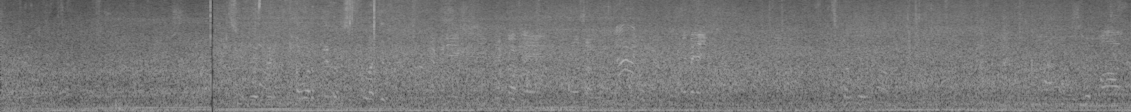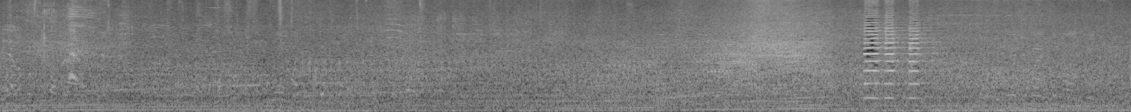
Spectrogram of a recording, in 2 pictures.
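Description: Several people talk in the background.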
